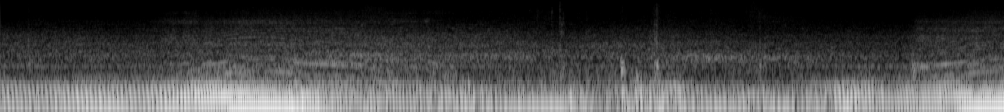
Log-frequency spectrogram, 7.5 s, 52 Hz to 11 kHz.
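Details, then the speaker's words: Turbo Toyota Corolla transmission: heavy low rumble rising and falling with coarse grinding inside as it strains in gear; no reverse, first gear impossible, transmission failed internally, later swapped to EC60 6-speed manual. "It is really I can't even get in reverse right now, but it looks like it might want to go forward, but it definitely sounds like something's grinding inside the transmission."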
